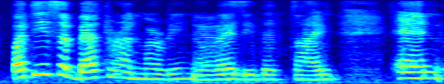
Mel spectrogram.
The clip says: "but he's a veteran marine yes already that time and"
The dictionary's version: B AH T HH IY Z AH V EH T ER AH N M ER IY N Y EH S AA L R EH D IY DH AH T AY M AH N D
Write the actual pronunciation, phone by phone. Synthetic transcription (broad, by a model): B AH T HH IY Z AH B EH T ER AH N M ER IY N AA L R EH D IY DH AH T AY M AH N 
